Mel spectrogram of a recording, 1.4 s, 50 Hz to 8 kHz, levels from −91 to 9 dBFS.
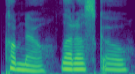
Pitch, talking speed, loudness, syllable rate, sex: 180 Hz, 220 wpm, -19 LUFS, 4.2 syllables/s, female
